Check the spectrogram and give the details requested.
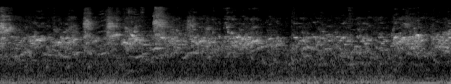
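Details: Budgerigar playing on a swing, giving a steady warbling chatter of rapid chirps and scratchy notes, with brief brighter squeaks every second or so over a faint low hum.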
